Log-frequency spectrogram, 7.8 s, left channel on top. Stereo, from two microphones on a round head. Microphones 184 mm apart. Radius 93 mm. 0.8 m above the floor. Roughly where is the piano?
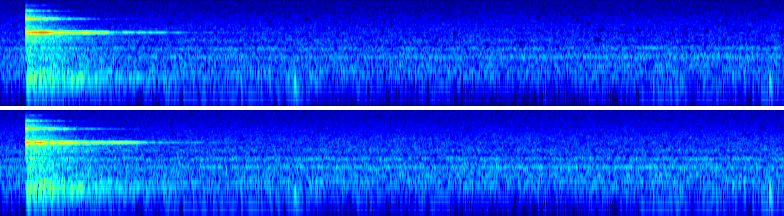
Centre.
